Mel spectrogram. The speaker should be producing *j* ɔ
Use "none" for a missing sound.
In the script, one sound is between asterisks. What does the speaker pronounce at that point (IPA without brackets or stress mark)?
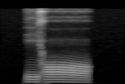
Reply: j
